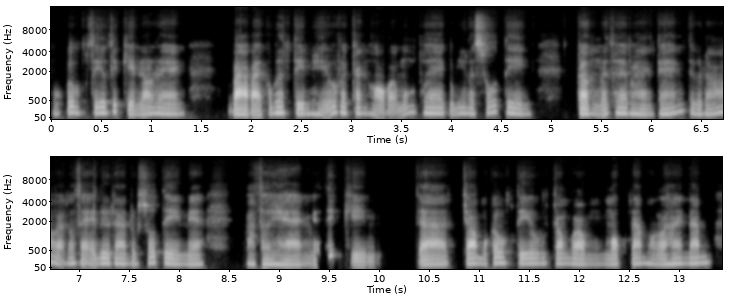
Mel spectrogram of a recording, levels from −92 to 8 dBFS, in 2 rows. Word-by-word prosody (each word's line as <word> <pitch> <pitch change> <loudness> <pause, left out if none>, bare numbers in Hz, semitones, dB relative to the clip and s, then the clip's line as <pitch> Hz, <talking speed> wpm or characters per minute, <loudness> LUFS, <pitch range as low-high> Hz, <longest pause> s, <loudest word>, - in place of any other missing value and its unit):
một 130 0 -11
cái 155 - +2
mục 145 -2 -5
tiêu 145 +1 +2
tiết 180 +2 -3
kiệm 115 - -1
rõ 110 - +2
ràng. 130 -2 -1 0.4
Và - - +9
bạn - - +5
cũng 130 - -5
nên 150 - +3
tìm 130 0 +1
hiểu 125 +4 -2
về 155 - +1
căn 140 0 -2
hộ 125 - +2
bạn - - -2
muốn 160 - -5
thuê 140 -2 0
cũng - - -5
như 140 - -3
là 130 - -3
số 150 +6 +1
tiền 130 -5 -2 0.4
cần 125 -3 +4
để 110 - 0
thuê 140 0 0
vào 130 -2 -3
hàng 115 -1 -3
tháng, 135 +8 -2
từ 125 -10 -4
đó 125 +7 -2
bạn - - +1
có 140 - -2
thể - - +1
đưa 135 +1 +1
ra 135 -1 +1
được 125 -1 -6
số 150 +3 +1
tiền 120 -4 +1
nè, 115 +1 -1 0.4
và 120 -2 -3
thời 120 -1 -1
hạn 110 -1 0
để 115 - -3
tiết 170 +1 -3
kiệm, 95 0 -3 0.5
à, - - +4
cho 130 0 +7
một 120 -2 -3
cái 145 - +1
mục 145 0 -1
tiêu 135 +1 0
trong 130 -1 0
vòng 115 -2 0
1 115 -1 +1
năm 135 +2 +1
hoặc 125 -3 -4
là - - +3
2 130 +3 0
năm 140 +2 0
130 Hz, 275 wpm, -23 LUFS, 120-140 Hz, 0.5 s, Và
